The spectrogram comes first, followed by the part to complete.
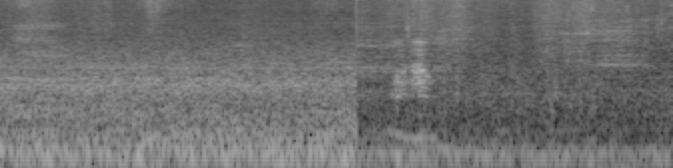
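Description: Tyre and road rumble heard inside the cabin of a Honda e, an electric car with no engine note. The rumble is loud and steady, then drops off suddenly about two seconds in.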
